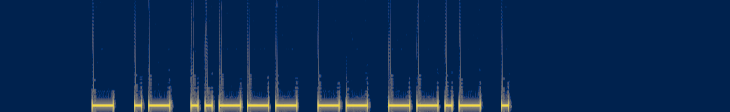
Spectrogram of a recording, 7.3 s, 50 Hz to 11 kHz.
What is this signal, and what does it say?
Morse code, heard as a keyed tone, about 17 wpm, 700 Hz. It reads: TA2MQE
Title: DXCC-100 Call Signs - 6 Characters - 17wpm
